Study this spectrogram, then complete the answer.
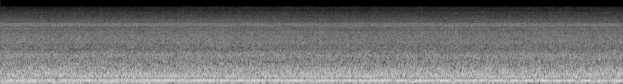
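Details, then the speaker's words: Jeep CJ5 after carburetor work: loud, steady, smooth drone a bit above normal idle; idle set high from earlier adjustment and owner can't bring it down. "but now it's running like pretty legitimately idled up a little high from where i was effing with the idle earlier i can't bring that down"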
